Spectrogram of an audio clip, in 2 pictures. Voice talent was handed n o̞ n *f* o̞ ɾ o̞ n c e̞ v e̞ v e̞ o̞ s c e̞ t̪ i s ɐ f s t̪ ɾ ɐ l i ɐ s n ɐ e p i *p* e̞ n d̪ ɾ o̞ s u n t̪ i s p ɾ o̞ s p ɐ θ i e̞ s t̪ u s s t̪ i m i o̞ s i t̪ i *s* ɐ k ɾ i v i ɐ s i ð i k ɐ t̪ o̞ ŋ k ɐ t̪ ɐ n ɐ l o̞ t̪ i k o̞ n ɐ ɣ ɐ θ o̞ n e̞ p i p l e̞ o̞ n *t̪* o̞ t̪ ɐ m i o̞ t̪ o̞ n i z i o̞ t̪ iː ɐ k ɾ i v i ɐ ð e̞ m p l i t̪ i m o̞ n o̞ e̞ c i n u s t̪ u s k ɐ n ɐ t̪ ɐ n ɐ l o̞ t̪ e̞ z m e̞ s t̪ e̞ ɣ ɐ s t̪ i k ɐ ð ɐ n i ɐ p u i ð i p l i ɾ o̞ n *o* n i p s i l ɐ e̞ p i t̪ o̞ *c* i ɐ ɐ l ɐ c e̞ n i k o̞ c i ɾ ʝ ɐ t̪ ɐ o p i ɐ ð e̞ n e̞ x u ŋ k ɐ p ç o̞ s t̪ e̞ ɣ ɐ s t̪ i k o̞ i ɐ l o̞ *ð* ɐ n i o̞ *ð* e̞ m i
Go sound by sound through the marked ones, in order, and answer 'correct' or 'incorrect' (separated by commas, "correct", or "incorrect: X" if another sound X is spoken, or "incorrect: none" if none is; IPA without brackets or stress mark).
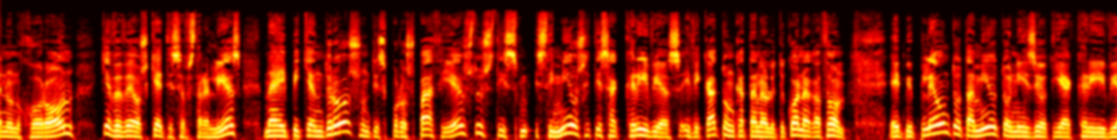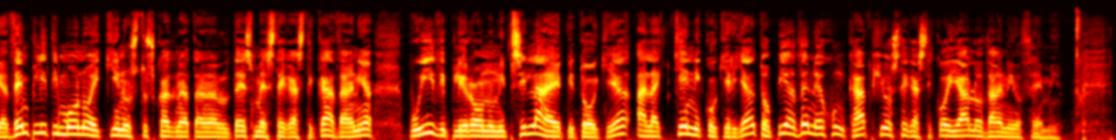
incorrect: x, incorrect: c, correct, correct, incorrect: u, correct, correct, incorrect: θ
